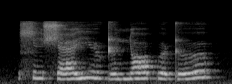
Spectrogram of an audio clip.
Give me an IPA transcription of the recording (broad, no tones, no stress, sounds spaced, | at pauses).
ɬ i ʃ æ j y ɖ ɵ ɲ ɒ p ɵ ʈ ɵ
